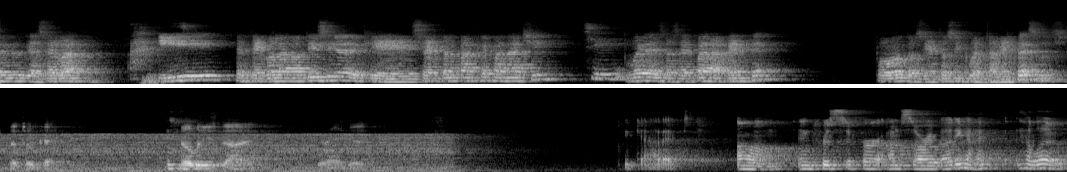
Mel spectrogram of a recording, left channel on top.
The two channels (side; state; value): both; different; correlation 0.00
